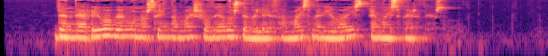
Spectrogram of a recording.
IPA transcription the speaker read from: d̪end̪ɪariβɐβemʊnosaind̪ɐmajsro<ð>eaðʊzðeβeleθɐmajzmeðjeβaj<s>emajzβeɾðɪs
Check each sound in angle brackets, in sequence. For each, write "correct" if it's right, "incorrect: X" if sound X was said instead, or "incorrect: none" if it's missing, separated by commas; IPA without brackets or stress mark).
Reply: correct, correct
